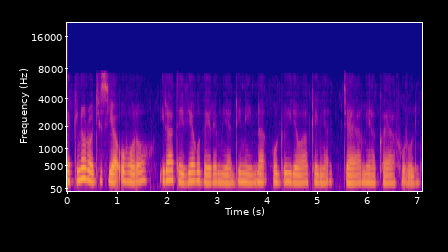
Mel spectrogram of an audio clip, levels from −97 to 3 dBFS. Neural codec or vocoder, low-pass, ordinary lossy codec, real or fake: codec, 16 kHz, 4.8 kbps, FACodec; 7.2 kHz; none; fake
